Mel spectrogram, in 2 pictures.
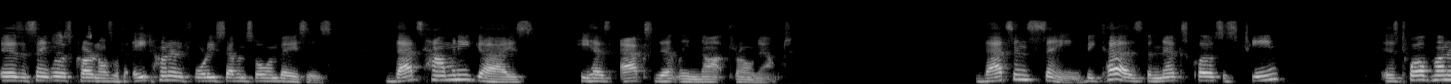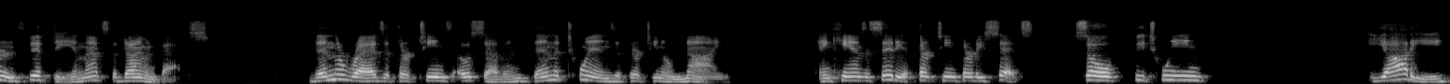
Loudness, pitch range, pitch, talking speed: -24 LUFS, 145-190 Hz, 165 Hz, 105 wpm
